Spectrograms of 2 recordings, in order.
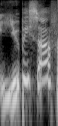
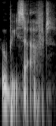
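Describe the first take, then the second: First: "Ubisoft" starting with a "you" sound; Ubisoft said YOO-bee-soft. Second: "Ubisoft" starting with a plain "oo"; Ubisoft said OO-bee-soft. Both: Shown as a demonstration. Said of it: "is it Ubisoft or Ubisoft".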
